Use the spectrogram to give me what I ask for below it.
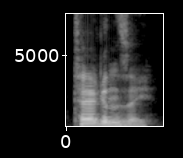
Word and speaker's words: Tegernsee: He also has some at a lake, which I've asked a German friend how to pronounce it so I don't get destroyed in the comments. It is Lake Tegernsee in Bavaria.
